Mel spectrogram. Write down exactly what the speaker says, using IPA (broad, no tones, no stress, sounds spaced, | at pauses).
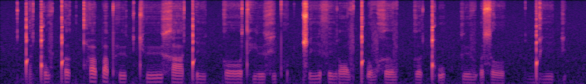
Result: ɡ͡ǃ a ǃ u v ǃ əː k qʰ y p a pʰ yː k tʰ yː x aː ǃ iː kː ɤː tʰ j yː x i pʰ ɤ k ǁ iː θ iː ɾ ɔː v ǃʼ ɤ v x əː v kː əː ǃʼ u kː yː v ʔ ə s ɤ | ɡ͡ǃ iː k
